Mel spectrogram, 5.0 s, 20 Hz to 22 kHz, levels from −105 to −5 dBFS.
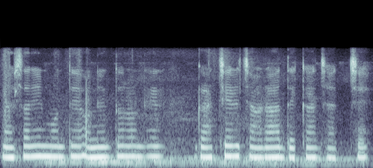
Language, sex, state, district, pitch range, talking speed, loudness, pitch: Bengali, female, Assam, Hailakandi, 170-210 Hz, 95 wpm, -17 LUFS, 200 Hz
